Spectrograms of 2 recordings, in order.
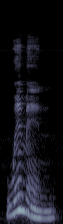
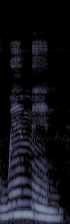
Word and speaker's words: women: man men a woman women be careful with the pronunciation of women it has two short a sounds it doesn't sound the way it looks a woman women now let's practice look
